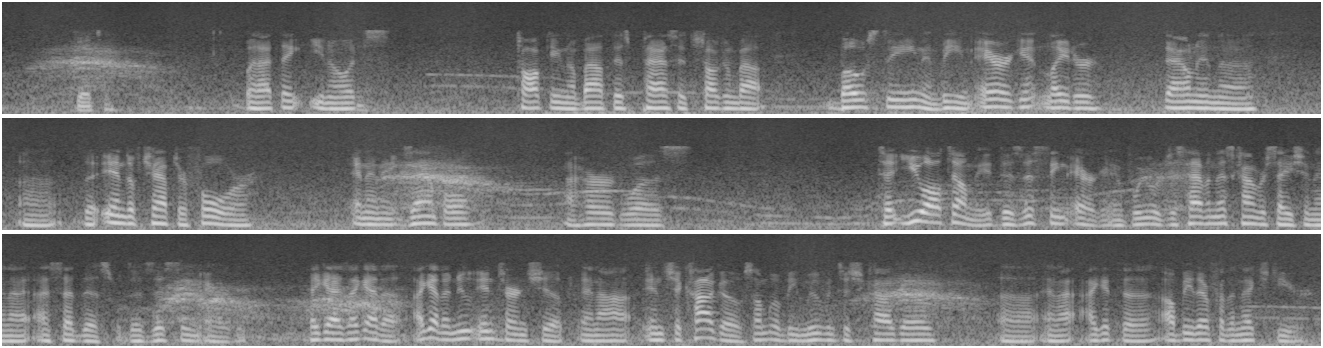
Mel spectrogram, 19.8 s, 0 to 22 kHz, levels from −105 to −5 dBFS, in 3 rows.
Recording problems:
wrong speed and pitch; too fast and too high; 1.6 times normal speed
high frequencies cut off; noticeable; nothing above 8 kHz
hiss; noticeable; throughout; 10 dB below the speech

